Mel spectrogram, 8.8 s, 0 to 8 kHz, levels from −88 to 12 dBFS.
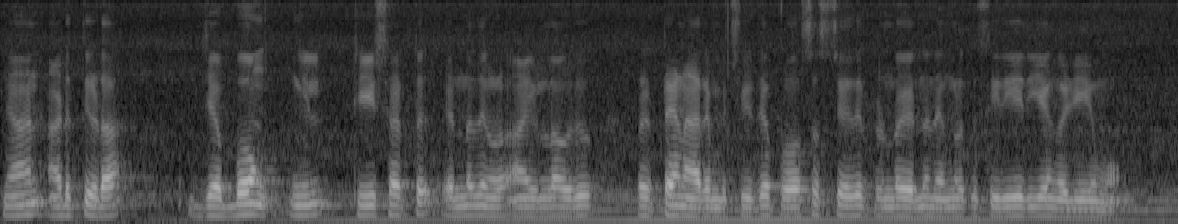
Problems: constant background noise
